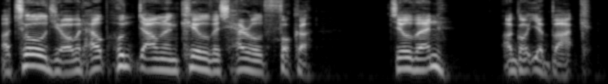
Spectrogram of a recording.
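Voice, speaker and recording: A grim, spiteful warrior snarls every line in a rasping growl, as a male narrator puts him on. His voice comes out hard-edged and sharp, slow and coarse. The audiobook sound is close and dry. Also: mid-range voice, no room sound. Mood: snarling. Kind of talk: audiobook character voice.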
